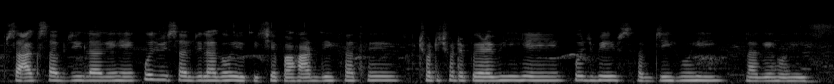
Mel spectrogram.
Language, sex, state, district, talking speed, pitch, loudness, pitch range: Chhattisgarhi, female, Chhattisgarh, Kabirdham, 165 wpm, 185 Hz, -33 LUFS, 175-190 Hz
